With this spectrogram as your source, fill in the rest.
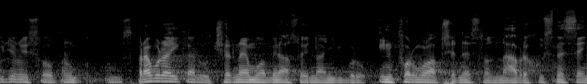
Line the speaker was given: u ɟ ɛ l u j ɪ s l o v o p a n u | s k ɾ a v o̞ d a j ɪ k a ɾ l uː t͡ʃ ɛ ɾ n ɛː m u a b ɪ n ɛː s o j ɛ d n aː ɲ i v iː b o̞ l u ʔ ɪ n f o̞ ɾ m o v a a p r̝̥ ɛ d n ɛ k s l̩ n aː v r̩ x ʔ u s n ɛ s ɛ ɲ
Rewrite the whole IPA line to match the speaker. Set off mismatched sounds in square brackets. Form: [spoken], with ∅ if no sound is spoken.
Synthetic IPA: u ɟ ɛ l u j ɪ s l o v o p a n u | s [p] ɾ a v o̞ d a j ɪ k a ɾ l [u] t͡ʃ ɛ ɾ n ɛː m u a b ɪ n [aː] s o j ɛ d n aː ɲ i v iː b o̞ [ɾ] u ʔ ɪ n f o̞ ɾ m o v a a p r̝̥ ɛ d n ɛ [∅] s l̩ n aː v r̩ x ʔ u s n ɛ s ɛ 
